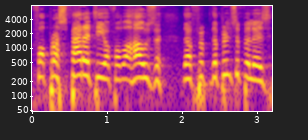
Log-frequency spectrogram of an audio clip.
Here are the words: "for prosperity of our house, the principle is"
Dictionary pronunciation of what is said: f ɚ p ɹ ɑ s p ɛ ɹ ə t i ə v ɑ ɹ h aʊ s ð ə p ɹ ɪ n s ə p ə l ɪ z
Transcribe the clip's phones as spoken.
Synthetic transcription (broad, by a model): f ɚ p ɹ ɑ s p ɛ ɹ ə t i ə f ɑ w h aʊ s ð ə p ɹ ɪ n s ə p ə l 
